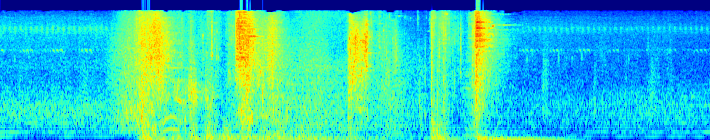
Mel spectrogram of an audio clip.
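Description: Heavy thuds and blows land in a brief close struggle.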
